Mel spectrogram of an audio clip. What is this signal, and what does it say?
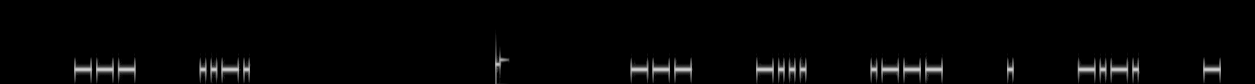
Morse code, heard as a keyed tone, about 23 wpm, spaced as for 10 wpm, 700 Hz. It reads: OF OBJECT
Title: 4x Character Spacing - Top 500 Words - 22wpm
